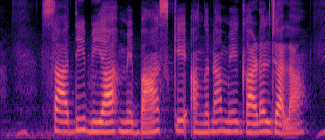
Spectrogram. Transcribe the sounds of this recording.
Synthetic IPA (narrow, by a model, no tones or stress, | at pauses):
saːd̪ibɪjaːɦmẽbãːskeʔə̃ŋɡnamẽɡaːɽəld͡ʒaːla̰ː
